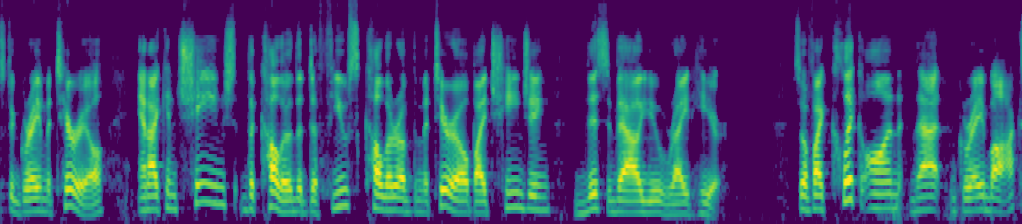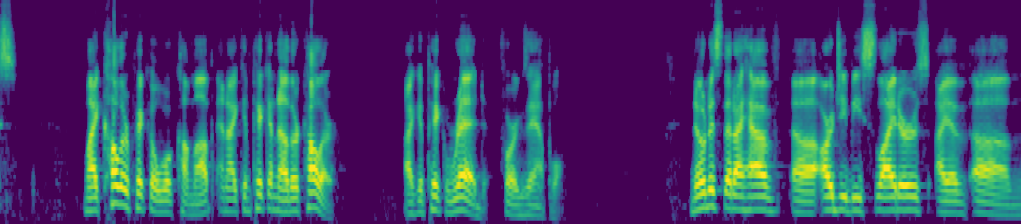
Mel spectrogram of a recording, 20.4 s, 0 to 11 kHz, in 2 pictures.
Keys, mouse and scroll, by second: 10.4 click, 13.5 click.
